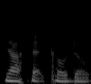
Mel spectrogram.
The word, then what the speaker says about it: Yaphet Kotto: Yaphet Kotto. That's four syllables.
